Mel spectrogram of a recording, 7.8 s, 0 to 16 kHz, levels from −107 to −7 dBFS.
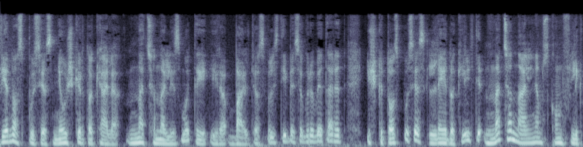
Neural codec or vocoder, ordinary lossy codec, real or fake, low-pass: none; MP3, 64 kbps; real; 10.8 kHz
